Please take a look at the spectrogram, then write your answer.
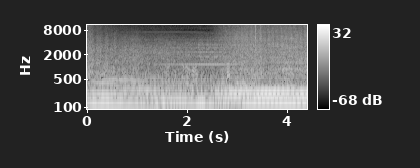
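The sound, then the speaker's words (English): A rally car with its bonnet open is driven flat out on a stage, its engine roaring at high revs, a steady droning whine that dips briefly as gears shift, then climbs and holds loud to the end. “I'd say that's an impressive drive with a bonnet open.”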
